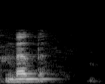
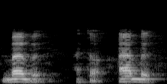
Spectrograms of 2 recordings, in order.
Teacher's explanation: Ketika disukun huruf ba-nya dan sebelumnya ada huruf yang berharokat, tidak ada nafas yang keluar ya. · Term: huruf jahar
